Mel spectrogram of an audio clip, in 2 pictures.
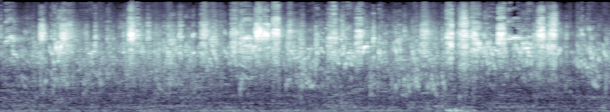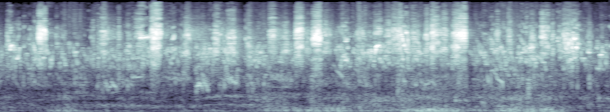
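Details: White male budgerigars chirping, described as a mating sound: dense, continuous high-pitched chatter of squawks and chirps, rapid and overlapping, with no pauses throughout.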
